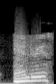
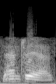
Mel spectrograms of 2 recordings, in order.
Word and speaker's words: Andreas: we are talking with Andreas of the energy Chi Wellness Center I I hope I'm pronouncing your name correctly um is it Andre or yes Andreas and okay cuz I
